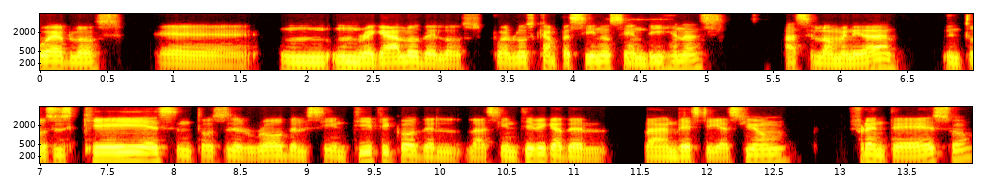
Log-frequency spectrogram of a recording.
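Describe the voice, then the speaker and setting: The speech comes at a fairly slow pace with an American accent and fairly even intonation. The sound is dry and close with no echo, against a quiet background. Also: man. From United States. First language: English (speaking Spanish). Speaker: agroecology researcher. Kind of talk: seminar lecture. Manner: hesitant, with fillers.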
